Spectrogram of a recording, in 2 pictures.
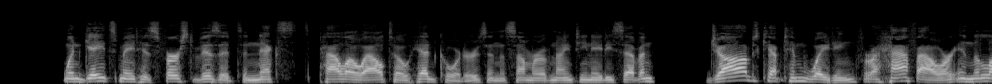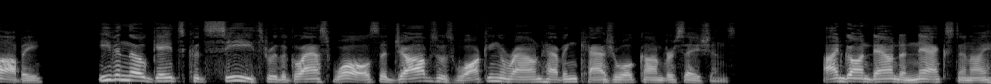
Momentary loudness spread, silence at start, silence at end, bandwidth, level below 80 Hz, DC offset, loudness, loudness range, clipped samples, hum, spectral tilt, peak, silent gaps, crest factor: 9 LU; 0.65 s; 0 s; 8 kHz; -60 dBFS; under 0.1%; -23 LUFS; 3 LU; under 0.1%; none; -5.5 dB/octave; -6 dBFS; 6.57-7.02 s, 10.38-10.87 s, 17.32-17.75 s, 18.01-18.11 s; 16 dB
